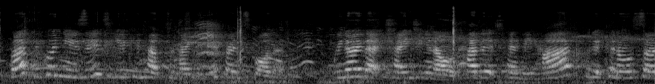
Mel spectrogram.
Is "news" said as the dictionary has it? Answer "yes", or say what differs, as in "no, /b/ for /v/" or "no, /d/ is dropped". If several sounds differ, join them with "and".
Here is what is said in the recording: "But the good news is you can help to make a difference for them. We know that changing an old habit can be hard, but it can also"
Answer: yes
